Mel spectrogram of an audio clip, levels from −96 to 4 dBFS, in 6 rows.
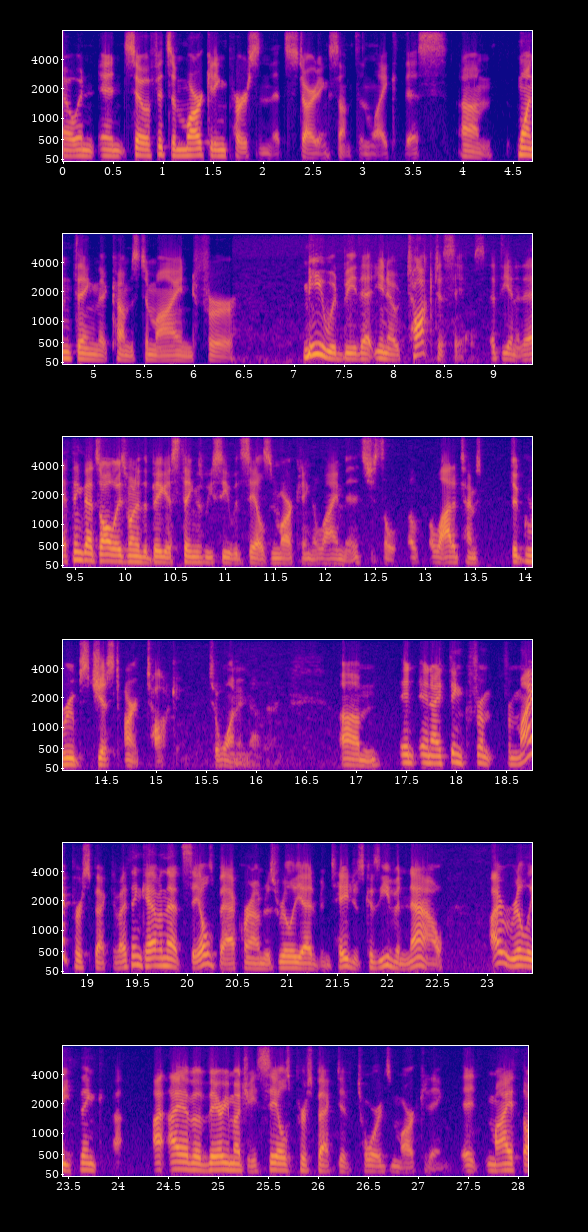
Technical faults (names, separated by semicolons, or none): speech cut by the noise suppressor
